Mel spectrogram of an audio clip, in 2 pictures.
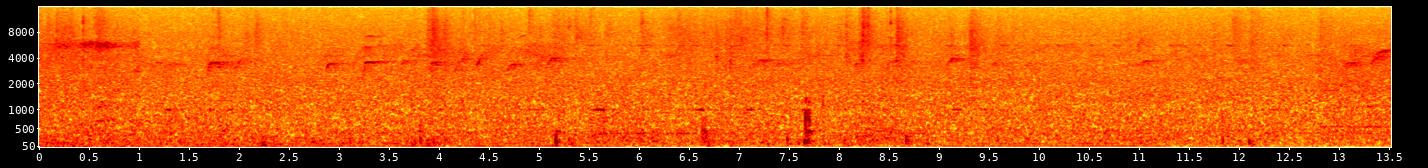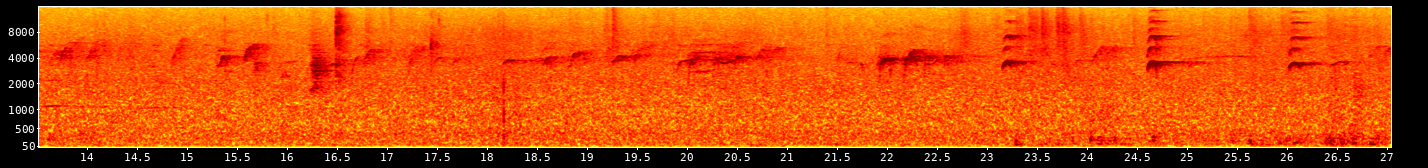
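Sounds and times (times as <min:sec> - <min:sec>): birds chirping: 0:00.0 - 0:02.2
faint steady hiss: 0:00.0 - 0:27.0.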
